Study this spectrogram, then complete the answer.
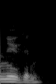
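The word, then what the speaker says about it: Nguyen: So, a California man bought Hung did you notice that I didn't pronounce his name? Hung Nugan. Yeah, Nugan.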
